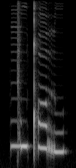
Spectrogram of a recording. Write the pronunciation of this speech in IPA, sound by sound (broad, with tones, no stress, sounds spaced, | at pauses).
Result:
ŋ͡ǁ u˥ ǃʰ ɒ˥ r u˥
